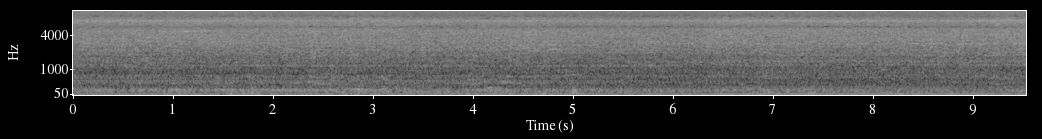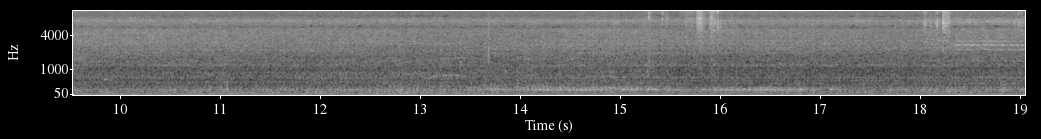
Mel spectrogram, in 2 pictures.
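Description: Steady low background rumble. Near the end come a few light clicks as the tools in the case are handled.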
